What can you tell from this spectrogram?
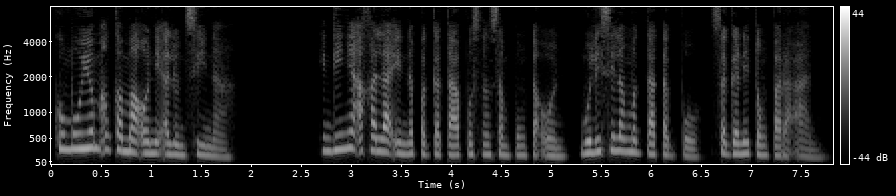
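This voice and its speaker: A woman with a mid-range, slightly mellow voice narrates a scripted dramatic story at a moderate pace with lively intonation. The recording is studio quality with no room sound.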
